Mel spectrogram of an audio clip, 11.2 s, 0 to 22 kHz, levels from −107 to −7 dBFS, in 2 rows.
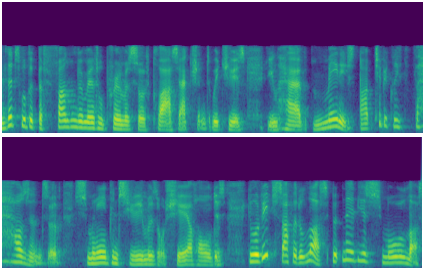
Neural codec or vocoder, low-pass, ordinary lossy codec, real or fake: autoencoder, 22.05 kHz, a latent of 192 numbers a frame, VITS, trained on one speaker; 5.4 kHz; MP3, 48 kbps; fake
